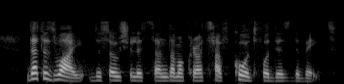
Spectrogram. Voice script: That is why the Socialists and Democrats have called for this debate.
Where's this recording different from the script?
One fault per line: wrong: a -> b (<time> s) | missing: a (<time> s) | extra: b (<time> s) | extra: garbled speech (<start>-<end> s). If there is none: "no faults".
no faults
